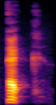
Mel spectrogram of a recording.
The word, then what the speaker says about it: egg: And when it is doubled, it sounds more like a K. So here are some examples. Ek, ek, which means egg.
